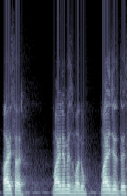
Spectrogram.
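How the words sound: It is spoken in a harsh, angry tone. The speaker sounds like a soldier, not a job seeker. "ऐसा लग रहा है फौजी है ये ... गुस्से में बोल रहा है"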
